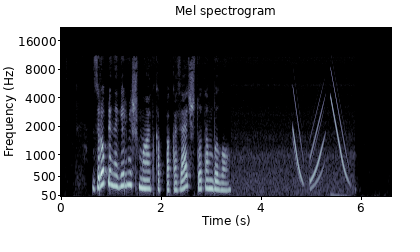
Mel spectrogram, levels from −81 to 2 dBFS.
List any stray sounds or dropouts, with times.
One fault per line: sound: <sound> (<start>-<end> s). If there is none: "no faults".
sound: chirp (4.6-5.8 s)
